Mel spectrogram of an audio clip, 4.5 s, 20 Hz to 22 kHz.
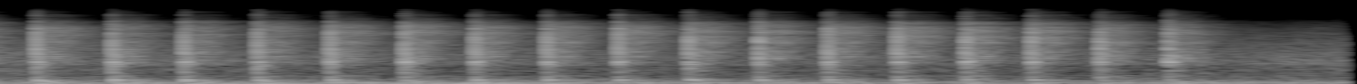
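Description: Light hammer taps on the starter of a Polaris Ranger 800 ATV, about eighteen sharp, evenly spaced metallic knocks in a steady rhythm, close and fairly loud, with no talking.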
